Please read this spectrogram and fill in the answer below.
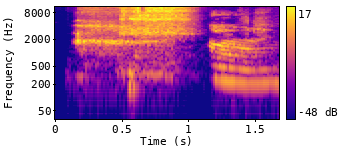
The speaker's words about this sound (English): because she gasped.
